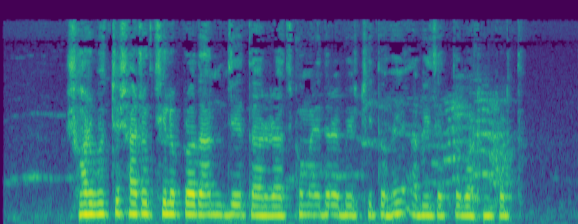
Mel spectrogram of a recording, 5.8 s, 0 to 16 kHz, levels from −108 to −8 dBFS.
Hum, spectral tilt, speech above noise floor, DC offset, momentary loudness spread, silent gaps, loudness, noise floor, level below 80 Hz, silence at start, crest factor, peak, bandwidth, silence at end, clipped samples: none; -6.5 dB/octave; 37 dB; under 0.1%; 8 LU; none; -24 LUFS; -61 dBFS; -56 dBFS; 0.3 s; 16 dB; -8 dBFS; 11.5 kHz; 0.55 s; under 0.1%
